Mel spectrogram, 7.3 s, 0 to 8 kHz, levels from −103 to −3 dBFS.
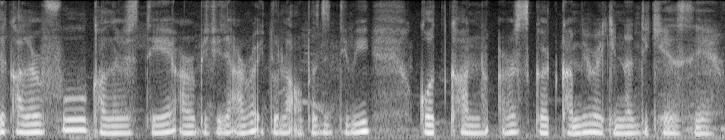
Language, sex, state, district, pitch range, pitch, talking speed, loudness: Nagamese, female, Nagaland, Dimapur, 155-180 Hz, 170 Hz, 165 wpm, -17 LUFS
